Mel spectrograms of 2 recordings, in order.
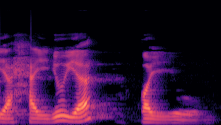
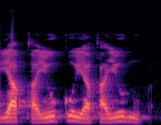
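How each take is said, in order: First: A clear h sound begins the second word. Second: The h sound is replaced by a k sound. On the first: The speaker calls it right. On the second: The speaker calls it wrong. "Saking orang Jawa repot gak mau"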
